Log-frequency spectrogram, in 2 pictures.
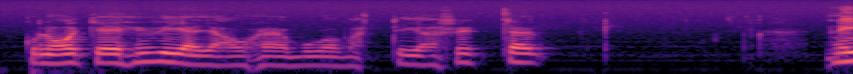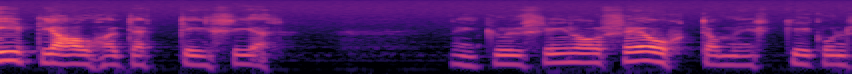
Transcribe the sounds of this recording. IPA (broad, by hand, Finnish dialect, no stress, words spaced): kun oˑi̯keː hyʋiæ jɑuhoj̆ɑ ʋuoʋɑtːiː jɑ sitːe niːt jɑuhɑtetːiː siɛl niŋ kyl siːn ol seu̞htomiːstkiː kun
